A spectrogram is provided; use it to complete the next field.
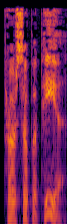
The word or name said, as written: prosopopoeia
